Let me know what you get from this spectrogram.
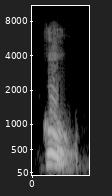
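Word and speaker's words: cu: Q. Q. Yep. Q. Yep. Like the coo of a bird, but now we don't extend it. We don't go coo. We go Q. Nice and short.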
